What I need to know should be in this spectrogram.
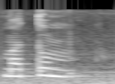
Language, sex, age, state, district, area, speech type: Manipuri, female, 18-30, Manipur, Imphal West, rural, read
